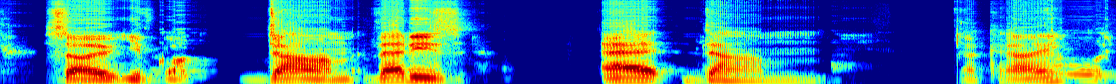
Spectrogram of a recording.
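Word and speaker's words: dhama: you don't pronounce the you don't pronounce the last a so you've got Dam that is Adam okay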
